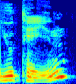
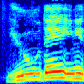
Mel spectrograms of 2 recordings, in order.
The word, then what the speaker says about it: 유대인: 어떻게 부릅니까 유태인이 다 한국 발음으로 유태인 그러나 원래 말로 한다면 은 유대인이 될 것입니다 사실은 이 이스라엘 사람들은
